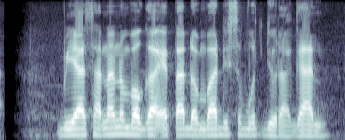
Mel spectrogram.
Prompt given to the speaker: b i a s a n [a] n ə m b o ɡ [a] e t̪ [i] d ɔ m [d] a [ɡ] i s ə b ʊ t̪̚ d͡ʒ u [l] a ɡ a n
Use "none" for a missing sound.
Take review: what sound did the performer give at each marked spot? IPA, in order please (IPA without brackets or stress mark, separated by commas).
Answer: a, a, a, b, d, ɾ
